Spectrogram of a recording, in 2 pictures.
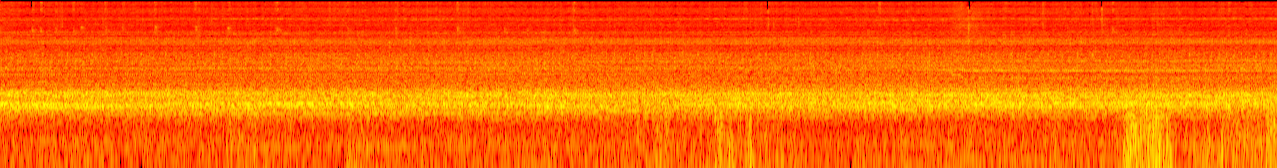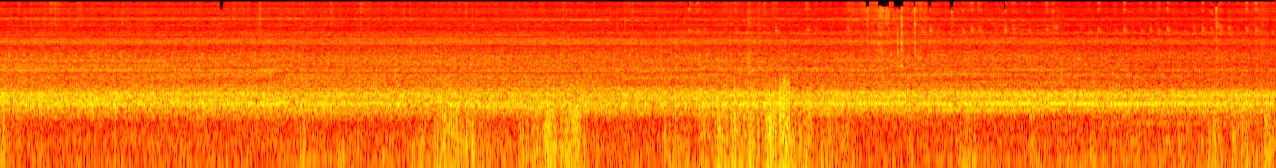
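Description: A Maytag Neptune front-loading washing machine winds up toward full spin, giving a steady, even whirring hum with a high whine on top, broken by a few soft knocks and clunks.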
